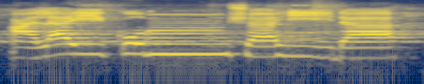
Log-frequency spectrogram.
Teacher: Ayakunar rasulu alaikum syahida. Mim sukun bertemu dengan huruf sya, yaitu izhar syafawi. Kita baca jelas dari bibir.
